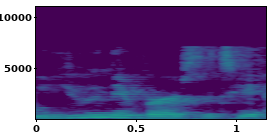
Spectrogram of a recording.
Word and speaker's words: university: don't follow this rule what about University and umbrella both begin with you right but I'm not so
